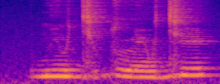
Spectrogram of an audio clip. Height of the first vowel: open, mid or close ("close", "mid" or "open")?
close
